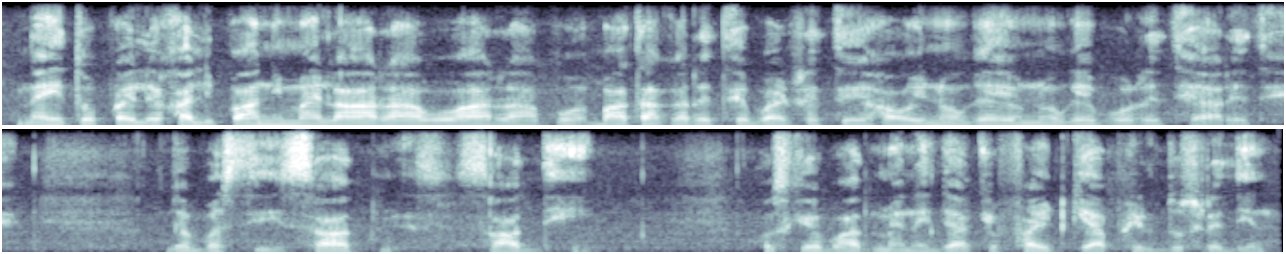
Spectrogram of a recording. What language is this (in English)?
Urdu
